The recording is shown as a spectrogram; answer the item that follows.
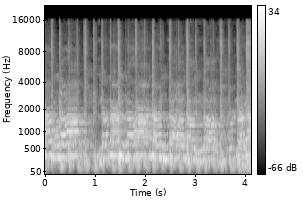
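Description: Live acoustic band playing: strummed acoustic guitars keep a steady rhythm under a wordless sung vocal line.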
